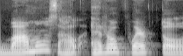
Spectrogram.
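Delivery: ordinary delivery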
